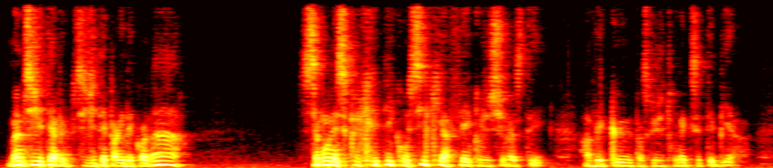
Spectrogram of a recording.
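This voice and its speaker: Over noticeable background noise, a man speaks at a fairly quick pace with fairly even intonation. Long, frequent pauses break up his speech. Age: 60s. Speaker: theatre and circus performer. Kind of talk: interview. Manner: halting, many repetitions.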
